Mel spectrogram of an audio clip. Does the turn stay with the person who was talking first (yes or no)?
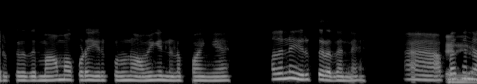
yes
